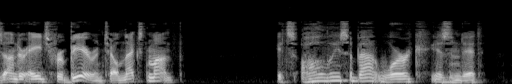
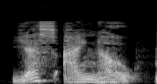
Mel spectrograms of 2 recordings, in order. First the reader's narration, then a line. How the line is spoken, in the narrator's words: Murphy growled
